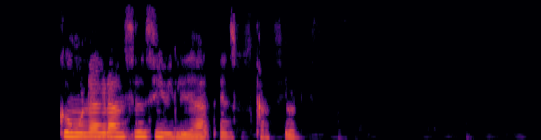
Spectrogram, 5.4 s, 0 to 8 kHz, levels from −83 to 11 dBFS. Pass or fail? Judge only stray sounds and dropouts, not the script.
pass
